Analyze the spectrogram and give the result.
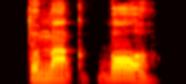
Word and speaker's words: tumakbo: Tumakbo ka na. Tumakbo ka na. The first word is tumakbo, which is spelled as T-U-M-A-K-B-O.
